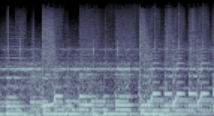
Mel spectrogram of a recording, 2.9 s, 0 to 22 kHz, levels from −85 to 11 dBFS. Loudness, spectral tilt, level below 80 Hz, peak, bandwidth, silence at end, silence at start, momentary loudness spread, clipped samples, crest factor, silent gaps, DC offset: -12 LUFS; -5.5 dB/octave; -22 dBFS; 0 dBFS; 16 kHz; 0 s; 0 s; 3 LU; under 0.1%; 10 dB; none; under 0.1%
